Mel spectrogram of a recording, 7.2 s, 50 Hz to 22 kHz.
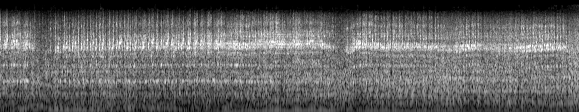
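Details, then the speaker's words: Clark Michigan loader diesel, working under load. It stumbles with an uneven beat as one cylinder drops out, caused by a cracked injector line on number 6 of the inline pump, new since last week, after the fuel system was bled that morning. "a there, I went to notice I had a bit of a miss, and I did bleed the fuel system this morning. That's what I thought the mess was when I walked over to it, but it's actually got a cracked injector line, which wasn't there last week."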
